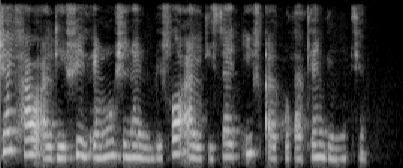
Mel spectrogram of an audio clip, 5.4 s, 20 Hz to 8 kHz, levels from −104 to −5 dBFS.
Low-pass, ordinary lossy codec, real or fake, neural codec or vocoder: 7.2 kHz; none; fake; codec, 44.1 kHz, 3.4 kbps, Pupu-Codec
